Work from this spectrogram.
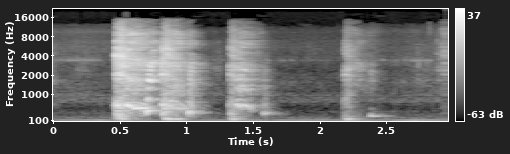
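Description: Several coughs in quick succession, three harsh bursts followed by a smaller one, close and fairly loud against near silence.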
